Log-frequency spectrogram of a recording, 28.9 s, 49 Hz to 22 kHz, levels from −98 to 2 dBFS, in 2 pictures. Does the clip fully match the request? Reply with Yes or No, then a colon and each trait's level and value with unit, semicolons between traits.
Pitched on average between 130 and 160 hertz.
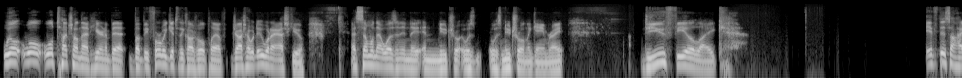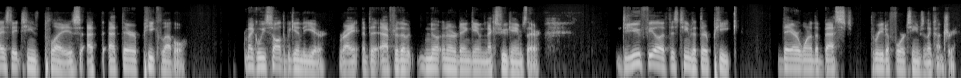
No: low, 105 Hz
